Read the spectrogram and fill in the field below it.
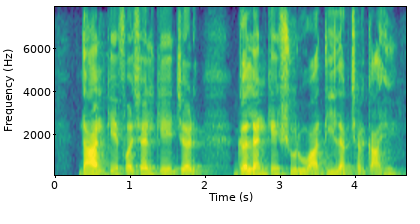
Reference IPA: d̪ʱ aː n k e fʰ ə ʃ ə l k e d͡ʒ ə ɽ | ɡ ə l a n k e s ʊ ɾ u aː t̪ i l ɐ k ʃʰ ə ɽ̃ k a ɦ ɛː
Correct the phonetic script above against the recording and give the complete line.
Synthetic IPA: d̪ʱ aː n k e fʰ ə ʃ ə l k e d͡ʒ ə ɽ | ɡ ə l ə n k e ʃ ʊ ɾ u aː t̪ i l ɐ k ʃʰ ə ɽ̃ k a ɦ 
